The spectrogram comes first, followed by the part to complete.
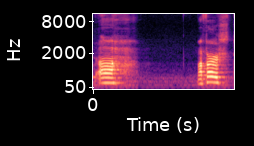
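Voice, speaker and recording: A man's voice: high-pitched, fairly even intonation, extremely slow, fairly bright tone. A young man rambling casually in a crude, slangy vlog style, talking with chewing tobacco packed in his lip. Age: young adult. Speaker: video blogger.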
